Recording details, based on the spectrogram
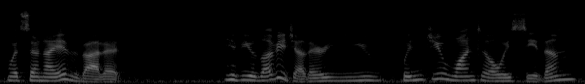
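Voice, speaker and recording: A shy but indignant young woman as a female gamer acts her out, defensive and exasperated. Her voice sits a little low with animated swings, over a faint rumble. It is visual novel dialogue. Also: moderate pace. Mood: earnest, challenging. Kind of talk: voice-acting visual novel dialogue and inner monologue. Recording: faint background rumble and noise.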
